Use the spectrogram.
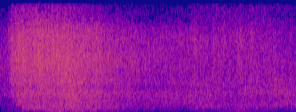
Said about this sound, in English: Ocean waves are surface waves that occur on the free surface of bodies of water.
